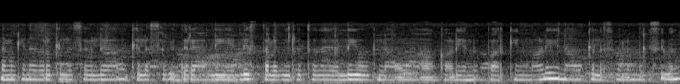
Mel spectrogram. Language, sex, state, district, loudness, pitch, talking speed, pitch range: Kannada, female, Karnataka, Raichur, -18 LUFS, 220 Hz, 175 wpm, 215-225 Hz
